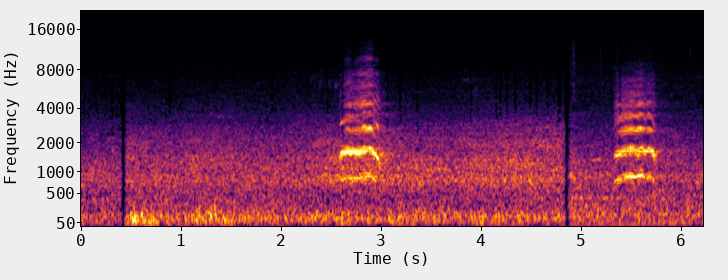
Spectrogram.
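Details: Juvenile common raven calling loudly to raven siblings nearby: two harsh, drawn-out scream-like calls about two and a half seconds apart, over a steady hiss of background noise.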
